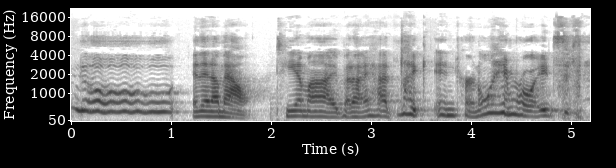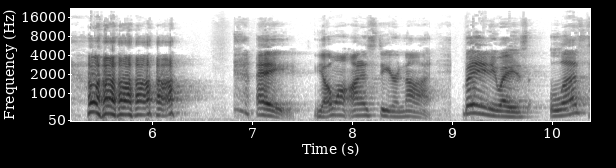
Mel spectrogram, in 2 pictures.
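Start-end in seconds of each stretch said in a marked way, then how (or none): 0.1-1.1 high squeaky protesting no; mock panic no. Patient protesting as the anesthesia mask goes on, high squeak. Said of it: "And I'm like". 5.3-6.3 loud laugh. Real, not acted. Laughs after TMI confession.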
